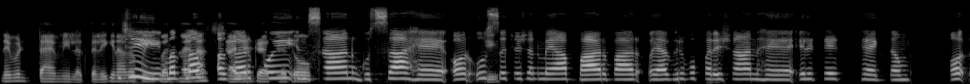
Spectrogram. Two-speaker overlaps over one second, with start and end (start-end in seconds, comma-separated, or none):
1.2-3.1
